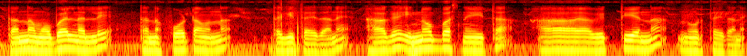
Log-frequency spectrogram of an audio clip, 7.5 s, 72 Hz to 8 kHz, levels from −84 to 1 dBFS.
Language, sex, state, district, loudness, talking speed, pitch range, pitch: Kannada, male, Karnataka, Shimoga, -17 LUFS, 120 wpm, 115-130 Hz, 120 Hz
